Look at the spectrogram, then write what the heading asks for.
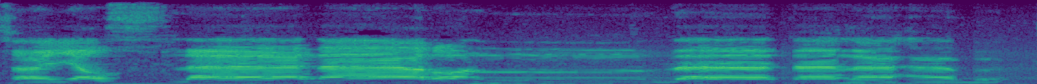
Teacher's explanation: sayanya jangan sampai terpengaruh huruf shad, jangan menebal, ikut nebal. Terus yang mana yang panjang berikan hak panjangnya, matnya.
